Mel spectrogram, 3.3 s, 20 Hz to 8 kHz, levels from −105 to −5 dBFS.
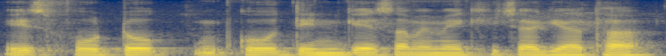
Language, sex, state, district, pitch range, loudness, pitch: Hindi, male, Assam, Sonitpur, 100-110 Hz, -17 LUFS, 105 Hz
